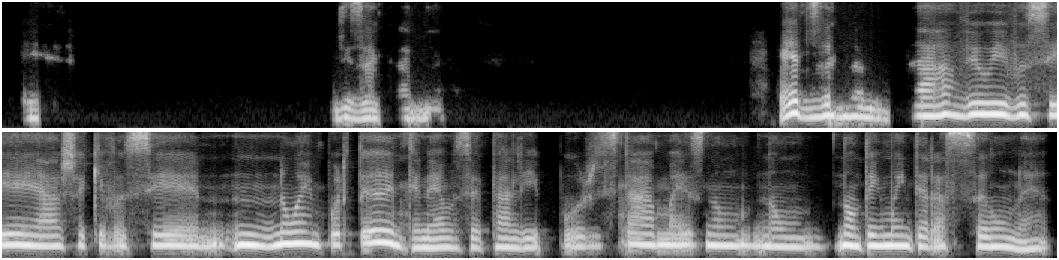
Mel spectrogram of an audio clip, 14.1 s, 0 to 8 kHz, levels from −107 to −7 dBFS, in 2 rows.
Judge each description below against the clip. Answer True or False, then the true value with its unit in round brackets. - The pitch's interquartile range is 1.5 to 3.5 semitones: True (3.1 semitones)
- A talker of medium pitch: False (195 Hz)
